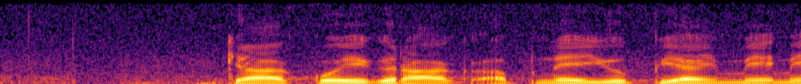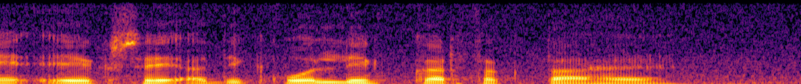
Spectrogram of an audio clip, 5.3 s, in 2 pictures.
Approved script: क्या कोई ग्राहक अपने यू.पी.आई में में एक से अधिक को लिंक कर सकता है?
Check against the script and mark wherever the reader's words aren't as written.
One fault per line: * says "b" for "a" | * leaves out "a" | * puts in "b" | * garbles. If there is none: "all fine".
all fine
